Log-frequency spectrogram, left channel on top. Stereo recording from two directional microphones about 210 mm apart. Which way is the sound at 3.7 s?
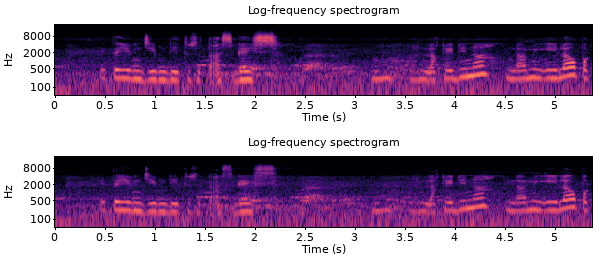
15° left (ahead or behind).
